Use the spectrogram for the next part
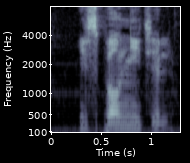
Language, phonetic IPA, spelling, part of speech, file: Russian, [ɪspɐɫˈnʲitʲɪlʲ], исполнитель, noun, Ru-исполнитель.ogg
- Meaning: 1. executor 2. doer, performer 3. contractor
